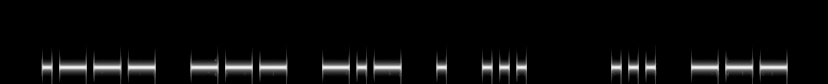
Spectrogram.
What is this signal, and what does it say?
Morse code, heard as a keyed tone, about 14 wpm, spaced as for 12 wpm, 800 Hz. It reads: JOKES SO
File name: Morsekurs / Witze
